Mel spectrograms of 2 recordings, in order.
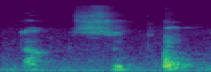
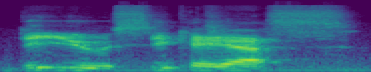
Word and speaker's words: Duxoup: the Duxoup Dolcetto. Oh, Duxoup. And not like DUCKSSOUP, it's DUXOUP. I think it's Duxoup.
